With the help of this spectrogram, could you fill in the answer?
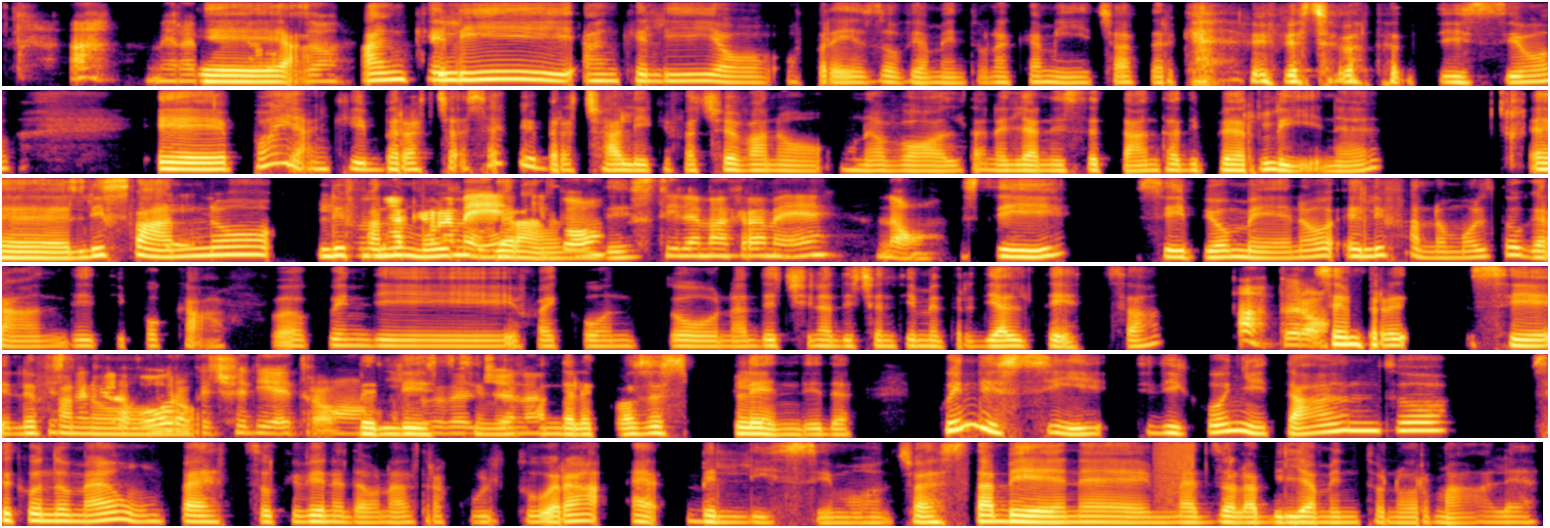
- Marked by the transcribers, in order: laughing while speaking: "perché mi piaceva tantissimo"; tapping; other background noise
- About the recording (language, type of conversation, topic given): Italian, podcast, Hai mai adottato elementi di altre culture nel tuo look?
